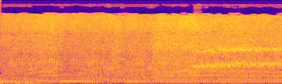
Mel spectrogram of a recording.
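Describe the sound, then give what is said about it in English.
Car tyres screeching as the car pulls out of a parking lot: a loud, harsh squeal over engine roar, with a sharper high-pitched whine strengthening in the second half. “That's the sound of Touch leaving the parking lot.”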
